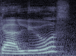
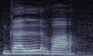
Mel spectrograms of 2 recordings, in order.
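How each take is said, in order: First: The name ends with an 'os' sound. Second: The name ends with a 'wah' sound. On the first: The speaker calls it wrong. "This is not Galios" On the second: The speaker calls it right. "but it is Galois"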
